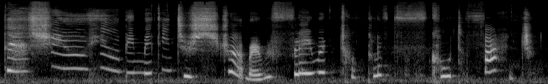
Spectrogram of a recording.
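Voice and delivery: very high, loud tearful scream, stumbling; mother screaming that her son will become fudge; screaming in horror. Acted. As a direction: she is horrified, voice cracking. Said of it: "screamed Missus Gloop".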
